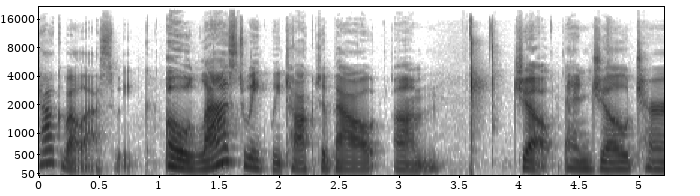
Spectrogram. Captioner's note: snaps finger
